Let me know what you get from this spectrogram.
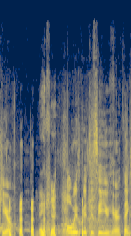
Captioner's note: laughter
